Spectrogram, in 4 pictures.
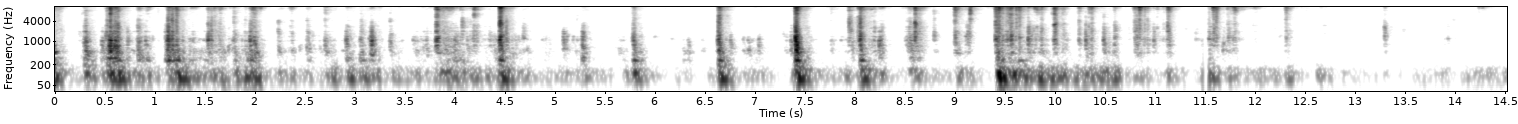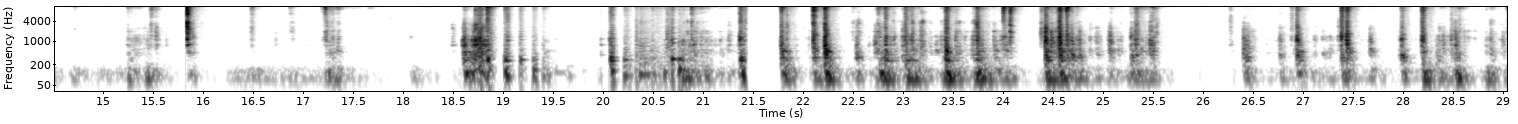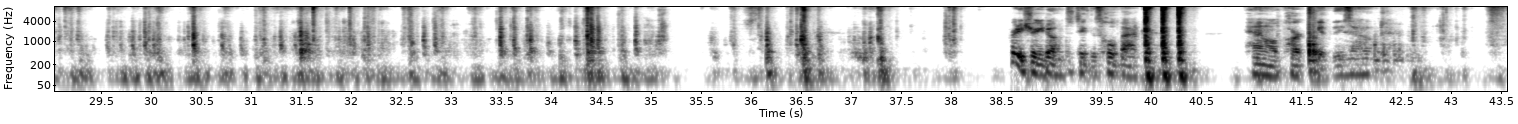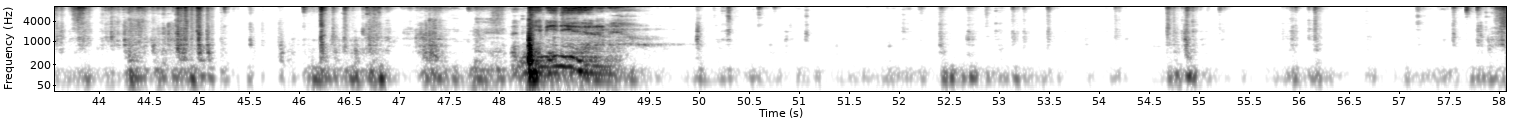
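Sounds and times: handling clicks and scrapes: 0:41.6 - 0:49.0, 0:57.0 - 0:58.0.

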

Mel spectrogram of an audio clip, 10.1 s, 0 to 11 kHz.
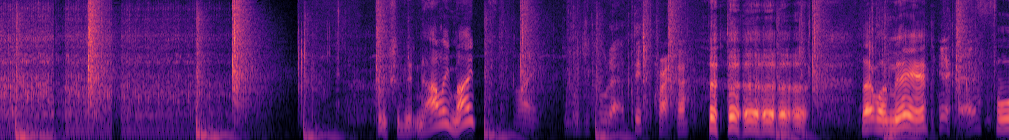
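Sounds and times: engine running near idle: 0:00.0 - 0:03.6.

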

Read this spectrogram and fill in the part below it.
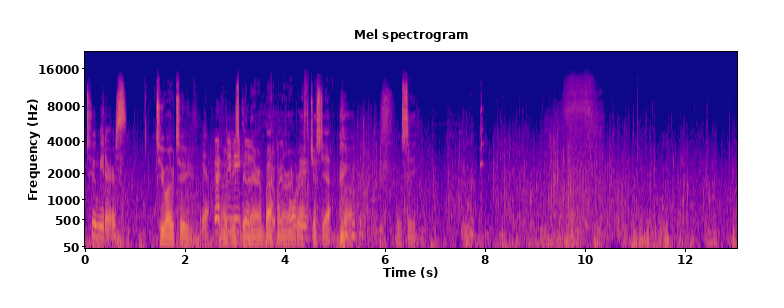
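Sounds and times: moving water: 0:00.0 - 0:13.0
wind on microphone: 0:00.0 - 0:13.0.

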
